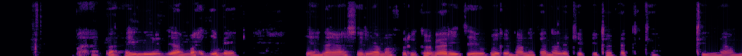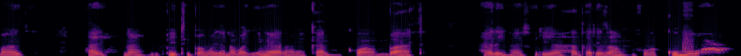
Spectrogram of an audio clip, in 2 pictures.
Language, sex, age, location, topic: Swahili, male, 18-24, Nakuru, health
